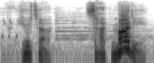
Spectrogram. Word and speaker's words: Nayuta Sadmadi: Nayuta Sadmadi? That's right. There's no pun here? Okay. I actually pronounced it right?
